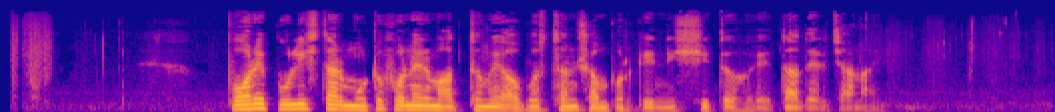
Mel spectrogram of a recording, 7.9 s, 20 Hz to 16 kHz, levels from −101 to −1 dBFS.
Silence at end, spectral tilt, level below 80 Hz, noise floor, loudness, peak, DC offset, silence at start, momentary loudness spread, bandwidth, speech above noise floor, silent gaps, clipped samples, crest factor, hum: 1.4 s; -7 dB/octave; -56 dBFS; -64 dBFS; -24 LUFS; -2 dBFS; under 0.1%; 0.25 s; 15 LU; 11 kHz; 41 dB; none; under 0.1%; 22 dB; none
